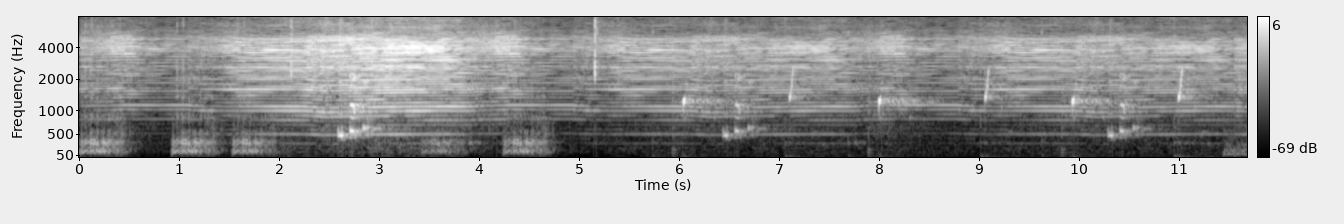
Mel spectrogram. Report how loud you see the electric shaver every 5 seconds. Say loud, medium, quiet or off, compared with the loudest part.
loud, medium, medium.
